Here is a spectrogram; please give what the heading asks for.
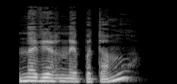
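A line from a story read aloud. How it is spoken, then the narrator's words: Strange tone. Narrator (Russian): странным тоном произнесла мисс Блэклок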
